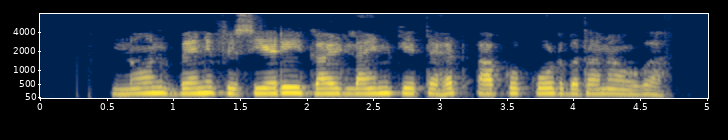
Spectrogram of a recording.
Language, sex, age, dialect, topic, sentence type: Hindi, male, 25-30, Garhwali, banking, statement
